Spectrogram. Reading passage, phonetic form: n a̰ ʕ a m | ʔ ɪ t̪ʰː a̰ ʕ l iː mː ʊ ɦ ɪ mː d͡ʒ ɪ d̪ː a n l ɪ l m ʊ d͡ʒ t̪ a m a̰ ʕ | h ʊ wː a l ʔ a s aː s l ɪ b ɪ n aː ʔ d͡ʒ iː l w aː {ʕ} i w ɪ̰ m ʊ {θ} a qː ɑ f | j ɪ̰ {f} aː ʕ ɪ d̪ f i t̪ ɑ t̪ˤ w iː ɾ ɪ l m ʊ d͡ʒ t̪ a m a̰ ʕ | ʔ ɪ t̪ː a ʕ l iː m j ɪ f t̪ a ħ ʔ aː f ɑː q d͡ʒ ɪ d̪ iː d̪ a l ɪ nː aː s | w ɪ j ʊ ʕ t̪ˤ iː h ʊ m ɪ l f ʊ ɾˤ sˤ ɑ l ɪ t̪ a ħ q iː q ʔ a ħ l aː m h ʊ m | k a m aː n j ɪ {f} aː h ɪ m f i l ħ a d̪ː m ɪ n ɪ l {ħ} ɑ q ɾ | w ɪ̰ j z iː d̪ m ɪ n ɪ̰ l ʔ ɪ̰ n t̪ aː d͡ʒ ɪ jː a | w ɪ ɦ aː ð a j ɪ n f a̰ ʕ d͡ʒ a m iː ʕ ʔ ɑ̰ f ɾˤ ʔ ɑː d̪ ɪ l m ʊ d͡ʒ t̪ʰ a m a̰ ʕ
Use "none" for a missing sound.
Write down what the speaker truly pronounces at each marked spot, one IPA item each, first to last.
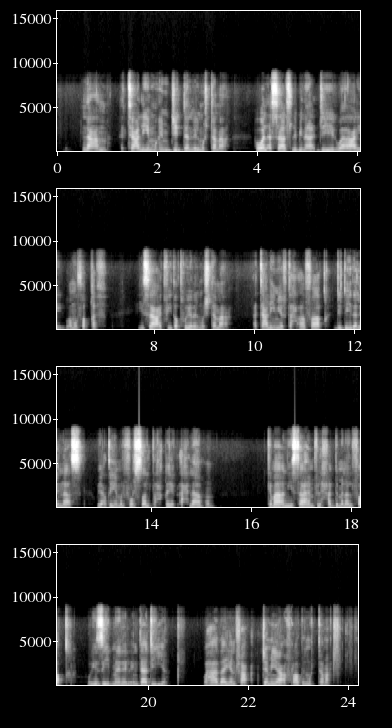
ʕ, θ, s, s, f

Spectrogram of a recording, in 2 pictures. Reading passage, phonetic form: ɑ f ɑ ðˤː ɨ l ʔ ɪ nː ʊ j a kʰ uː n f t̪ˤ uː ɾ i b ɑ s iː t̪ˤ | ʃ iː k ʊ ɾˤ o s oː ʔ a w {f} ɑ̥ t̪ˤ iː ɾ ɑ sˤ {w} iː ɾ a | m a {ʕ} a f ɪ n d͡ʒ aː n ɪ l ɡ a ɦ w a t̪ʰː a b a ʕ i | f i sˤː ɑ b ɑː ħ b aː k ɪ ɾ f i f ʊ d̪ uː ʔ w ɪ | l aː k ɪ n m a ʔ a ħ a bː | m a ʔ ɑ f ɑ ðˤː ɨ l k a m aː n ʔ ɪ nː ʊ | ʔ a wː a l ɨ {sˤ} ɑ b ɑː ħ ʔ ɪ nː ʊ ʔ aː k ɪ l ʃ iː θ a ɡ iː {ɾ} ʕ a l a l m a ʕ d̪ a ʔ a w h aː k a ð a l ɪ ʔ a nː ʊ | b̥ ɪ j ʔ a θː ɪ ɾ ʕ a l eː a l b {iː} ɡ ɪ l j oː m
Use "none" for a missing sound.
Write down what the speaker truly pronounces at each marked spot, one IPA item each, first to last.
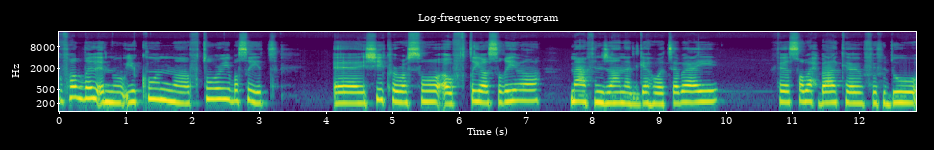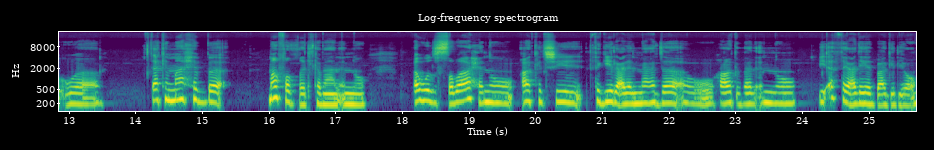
f, ɣ, ʕ, sˤː, l, aː

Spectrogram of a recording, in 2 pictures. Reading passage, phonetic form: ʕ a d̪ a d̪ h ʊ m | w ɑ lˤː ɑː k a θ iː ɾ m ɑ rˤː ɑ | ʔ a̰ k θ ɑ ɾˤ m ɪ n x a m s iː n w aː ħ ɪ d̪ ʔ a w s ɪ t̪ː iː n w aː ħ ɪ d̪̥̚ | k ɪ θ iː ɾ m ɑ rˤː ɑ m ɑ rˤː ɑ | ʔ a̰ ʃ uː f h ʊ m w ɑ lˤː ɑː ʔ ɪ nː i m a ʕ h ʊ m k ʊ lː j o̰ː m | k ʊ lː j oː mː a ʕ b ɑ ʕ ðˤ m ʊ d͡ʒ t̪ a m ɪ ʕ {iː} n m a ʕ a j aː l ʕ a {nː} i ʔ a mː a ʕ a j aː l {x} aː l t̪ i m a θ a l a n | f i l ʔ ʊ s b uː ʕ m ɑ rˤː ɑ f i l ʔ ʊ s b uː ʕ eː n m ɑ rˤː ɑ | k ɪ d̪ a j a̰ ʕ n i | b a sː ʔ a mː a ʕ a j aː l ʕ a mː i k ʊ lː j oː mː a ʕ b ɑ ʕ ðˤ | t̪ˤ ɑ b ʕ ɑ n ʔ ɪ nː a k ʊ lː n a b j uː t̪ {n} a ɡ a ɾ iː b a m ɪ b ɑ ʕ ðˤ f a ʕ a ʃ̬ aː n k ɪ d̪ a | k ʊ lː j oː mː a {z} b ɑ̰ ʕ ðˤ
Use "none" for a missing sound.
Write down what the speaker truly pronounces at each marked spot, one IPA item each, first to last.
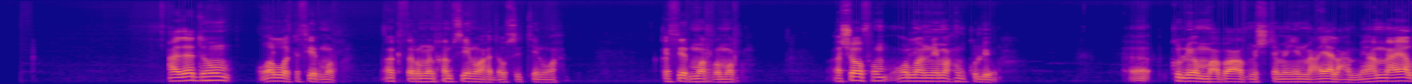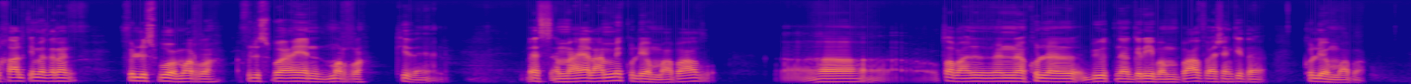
iː, mː, x, n, ʕ

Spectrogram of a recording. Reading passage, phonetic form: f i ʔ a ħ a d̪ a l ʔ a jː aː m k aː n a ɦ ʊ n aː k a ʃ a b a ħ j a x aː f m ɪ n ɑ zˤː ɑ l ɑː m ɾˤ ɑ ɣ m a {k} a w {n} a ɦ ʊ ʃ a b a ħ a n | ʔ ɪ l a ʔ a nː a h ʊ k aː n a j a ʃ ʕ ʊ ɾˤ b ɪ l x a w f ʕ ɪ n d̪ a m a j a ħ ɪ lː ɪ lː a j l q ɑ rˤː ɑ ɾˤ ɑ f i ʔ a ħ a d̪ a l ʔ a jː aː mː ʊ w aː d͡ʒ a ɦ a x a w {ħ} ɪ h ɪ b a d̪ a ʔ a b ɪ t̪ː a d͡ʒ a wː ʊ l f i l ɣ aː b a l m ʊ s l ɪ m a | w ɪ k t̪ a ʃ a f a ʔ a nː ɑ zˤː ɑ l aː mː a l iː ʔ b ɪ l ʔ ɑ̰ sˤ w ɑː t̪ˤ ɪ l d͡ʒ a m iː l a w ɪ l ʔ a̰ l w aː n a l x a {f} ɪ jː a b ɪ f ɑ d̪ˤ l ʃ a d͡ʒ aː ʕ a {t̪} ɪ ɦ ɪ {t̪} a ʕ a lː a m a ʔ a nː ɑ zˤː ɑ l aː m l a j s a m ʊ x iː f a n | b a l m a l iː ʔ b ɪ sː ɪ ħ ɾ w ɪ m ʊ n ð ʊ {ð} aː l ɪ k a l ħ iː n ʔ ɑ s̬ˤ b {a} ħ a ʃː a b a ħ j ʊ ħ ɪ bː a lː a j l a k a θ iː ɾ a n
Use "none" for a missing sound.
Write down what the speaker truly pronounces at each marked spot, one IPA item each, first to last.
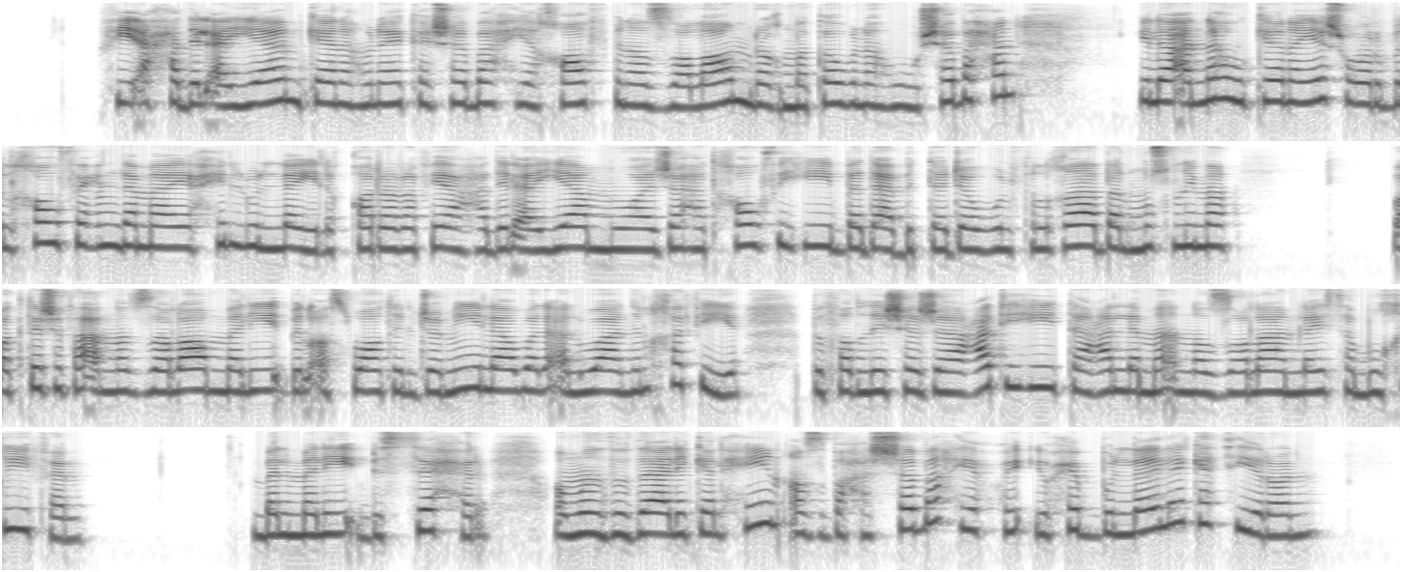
k, n, f, f, t̪, t̪, ð, ɑ

